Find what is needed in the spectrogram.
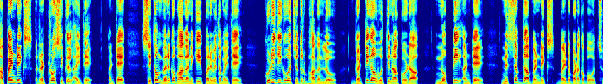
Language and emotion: Telugu, neutral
